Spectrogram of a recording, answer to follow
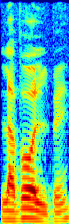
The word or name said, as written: volva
